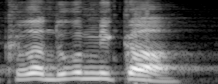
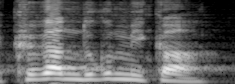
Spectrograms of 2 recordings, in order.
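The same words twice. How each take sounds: First: A louder call-and-response question. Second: Said in the usual way. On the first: Shown as a demonstration. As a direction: ask it out loud to the congregation. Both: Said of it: "크게 얘기하세요".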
